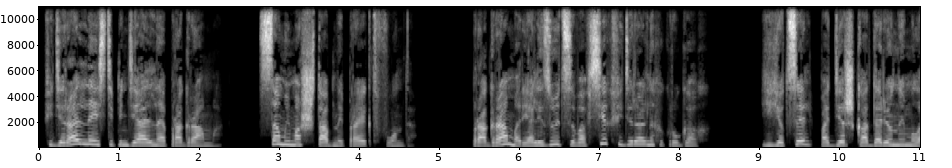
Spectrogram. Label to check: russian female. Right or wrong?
Right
